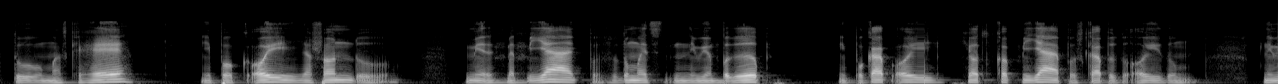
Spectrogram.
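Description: At 7.60 to 7.63 s and again at 9.19 to 9.25 s, concealed Bluetooth headset packet loss fills the gaps with repeated recent waveform, giving a brief buzzy hold before the mSBC speech resumes.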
